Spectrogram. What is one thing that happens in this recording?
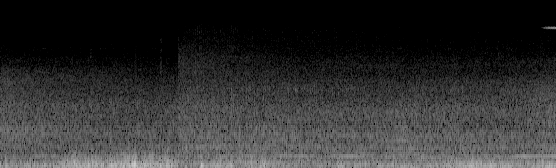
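A four-wheel drive vehicle drives past.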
